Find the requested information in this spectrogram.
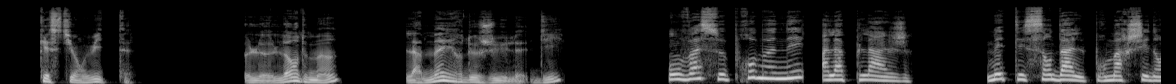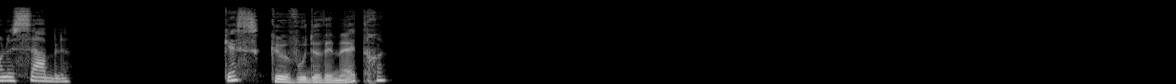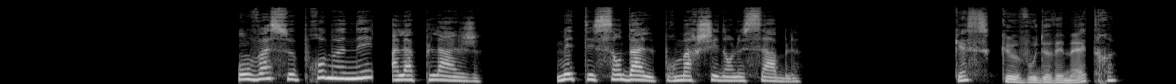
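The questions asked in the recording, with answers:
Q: Qu'est-ce que vous devez mettre?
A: des sandales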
